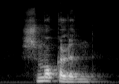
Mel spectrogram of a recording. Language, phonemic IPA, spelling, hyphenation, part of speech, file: Dutch, /ˈsmɔ.kə.lə(n)/, smokkelen, smok‧ke‧len, verb, Nl-smokkelen.ogg
- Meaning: 1. to smuggle, to transport contraband 2. to cut corners, to use a shortcut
